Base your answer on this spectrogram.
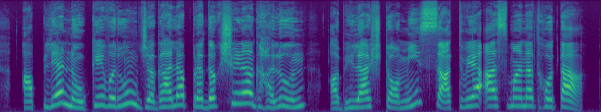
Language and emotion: Marathi, happy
